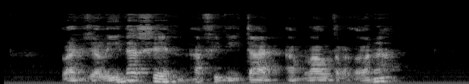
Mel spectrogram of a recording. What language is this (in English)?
Catalan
